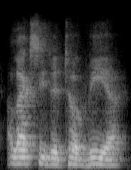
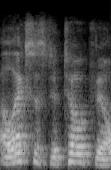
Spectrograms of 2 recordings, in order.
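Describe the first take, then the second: First: The name is said with French sounds. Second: The name is said with English sounds. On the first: The speaker calls it right. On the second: The speaker calls it wrong.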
